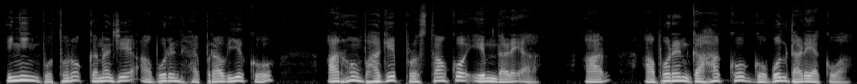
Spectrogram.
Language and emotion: Santali, fearful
